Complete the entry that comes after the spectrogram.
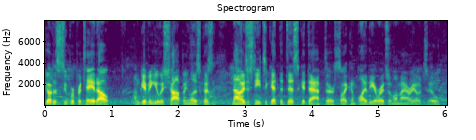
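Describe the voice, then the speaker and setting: A man talks at a very fast pace in an American accent. There is noticeable background noise. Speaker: podcast host. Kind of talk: casual chat. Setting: busy expo floor.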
